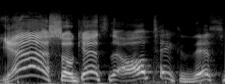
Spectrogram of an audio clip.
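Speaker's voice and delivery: high, slow mocking voice; mock a self-important customer ordering; cocky customer imitation.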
